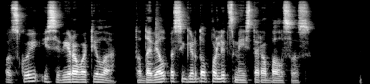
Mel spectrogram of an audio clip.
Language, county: Lithuanian, Vilnius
